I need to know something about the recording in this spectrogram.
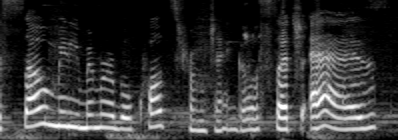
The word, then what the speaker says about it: Django: Django, same thing. I think there are so many memorable quotes from Django, such as, "The D is silent."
